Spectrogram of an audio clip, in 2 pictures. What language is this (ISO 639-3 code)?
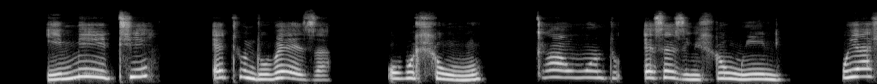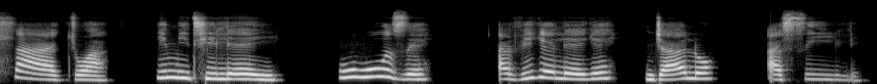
nde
